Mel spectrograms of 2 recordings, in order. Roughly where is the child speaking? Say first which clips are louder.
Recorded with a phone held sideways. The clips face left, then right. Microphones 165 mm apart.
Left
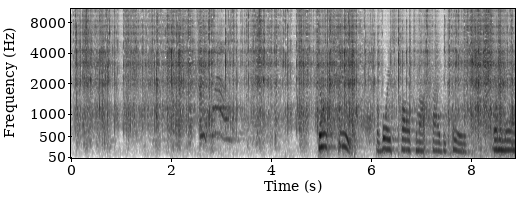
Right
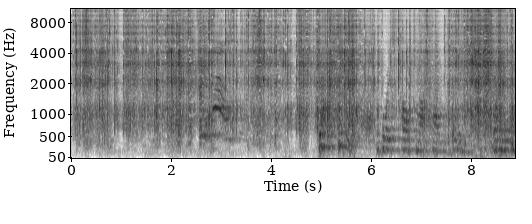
Left 1 dB; left.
